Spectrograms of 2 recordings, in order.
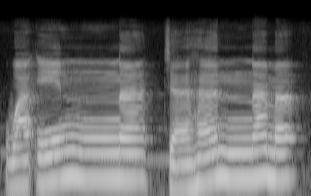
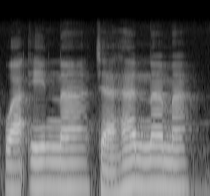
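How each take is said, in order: First: The double n is held with a long nasal hum. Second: The double n is said short without nasal hum. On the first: The speaker calls it right. "Jadi membacanya begini" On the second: The speaker calls it wrong. "Kalau orang membaca dengan bacaan tanpa berdengung maka salah. Ada orang membaca"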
